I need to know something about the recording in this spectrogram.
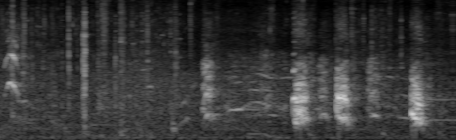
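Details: Ektoras, a one-year-old Labrador Retriever in search and rescue training at a Thessaloniki dog training centre, working in open field and ruins; scattered, irregular barks, a few louder ones near the end, among faint clicks and background sounds.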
